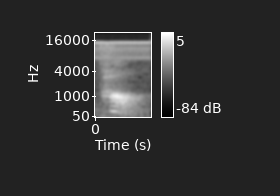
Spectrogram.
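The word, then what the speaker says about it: thumb: next word word is টি এইচ ইউ এম বি আমরা এটাকে বলি থাম বৃদ্ধাঙ্গ কিন্তু এর উচ্চারণ হবে থাম থাম থাম বি is totally silent that means the pronunciation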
